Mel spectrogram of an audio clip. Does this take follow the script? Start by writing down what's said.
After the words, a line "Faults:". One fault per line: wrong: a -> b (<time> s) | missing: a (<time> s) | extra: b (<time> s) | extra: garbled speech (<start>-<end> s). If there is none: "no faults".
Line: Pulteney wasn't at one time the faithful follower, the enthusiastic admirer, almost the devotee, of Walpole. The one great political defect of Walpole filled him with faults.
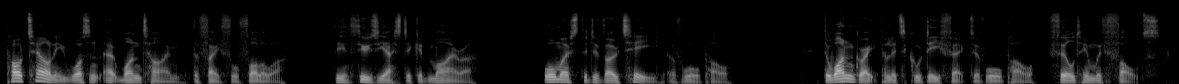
Pulteney wasn't at one time the faithful follower, the enthusiastic admirer, almost the devotee, of Walpole. The one great political defect of Walpole filled him with faults.
Faults:
no faults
